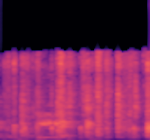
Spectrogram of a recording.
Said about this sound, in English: And give God a good hand clap of praise.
